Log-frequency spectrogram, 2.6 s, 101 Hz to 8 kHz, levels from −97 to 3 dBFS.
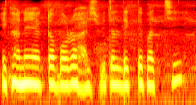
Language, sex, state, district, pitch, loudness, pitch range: Bengali, female, West Bengal, Alipurduar, 245 Hz, -14 LUFS, 230-250 Hz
